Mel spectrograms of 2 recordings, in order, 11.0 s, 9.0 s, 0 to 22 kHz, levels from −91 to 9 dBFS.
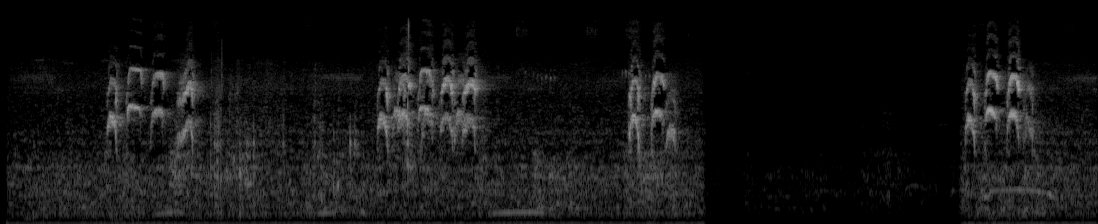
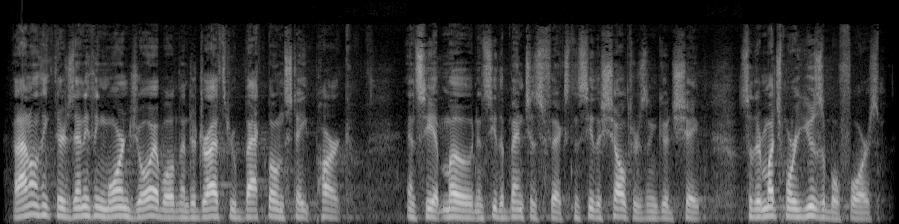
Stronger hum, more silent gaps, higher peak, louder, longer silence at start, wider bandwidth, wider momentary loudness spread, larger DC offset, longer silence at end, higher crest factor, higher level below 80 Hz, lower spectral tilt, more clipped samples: neither; neither; second, -14 dBFS vs 0 dBFS; second, -32 LUFS vs -20 LUFS; first, 1.05 s vs 0.15 s; first, 16 kHz vs 14.5 kHz; first, 23 LU vs 9 LU; neither; first, 0.45 s vs 0.2 s; first, 26 dB vs 20 dB; second, under -90 dBFS vs -62 dBFS; second, 3 dB/octave vs -5 dB/octave; neither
